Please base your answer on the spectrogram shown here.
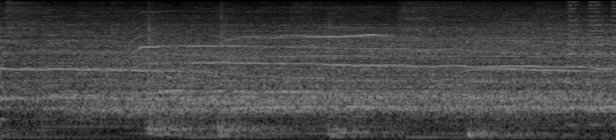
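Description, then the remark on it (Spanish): A large crowd shouts and whoops together at full volume at a preacher's call to shout, a dense continuous roar of many voices lasting several seconds with no single speaker standing out. “Y yo digo, ahora hay que gritar.”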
